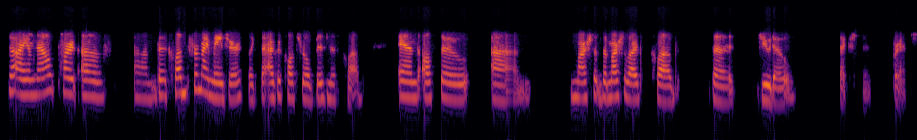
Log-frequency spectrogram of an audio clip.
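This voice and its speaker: A woman at a medium pitch with ordinary pitch variation, speaking at a very slow pace with long, frequent pauses. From US Midwest, Michigan. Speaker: college student. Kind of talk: interview. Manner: hesitant, many fillers.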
